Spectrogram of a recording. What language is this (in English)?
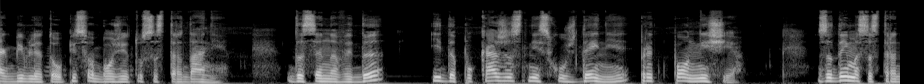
Bulgarian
